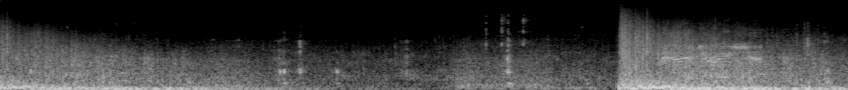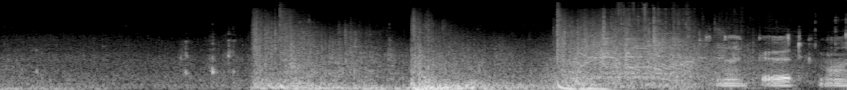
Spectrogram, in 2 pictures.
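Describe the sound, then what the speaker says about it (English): Artillery shells burst around a tank in the World of Tanks game, landing as several loud, heavy booms at irregular intervals, with dense rumbling stretches between them. Speech runs through the sequence. "All the bloody artillery was aimed at me."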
